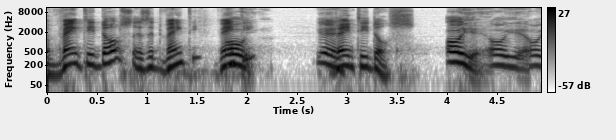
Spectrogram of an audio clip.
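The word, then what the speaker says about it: veintidós: say 22 baby yeah but that ain't how they say it though it is not it's called ventidos go with that right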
